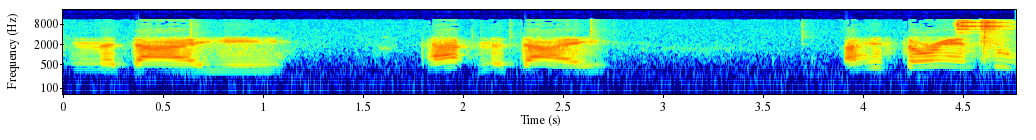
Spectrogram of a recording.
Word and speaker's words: Ndiaye: Pat Ndiaye, I don't know how to pronounce his name. It's Ndiaye.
